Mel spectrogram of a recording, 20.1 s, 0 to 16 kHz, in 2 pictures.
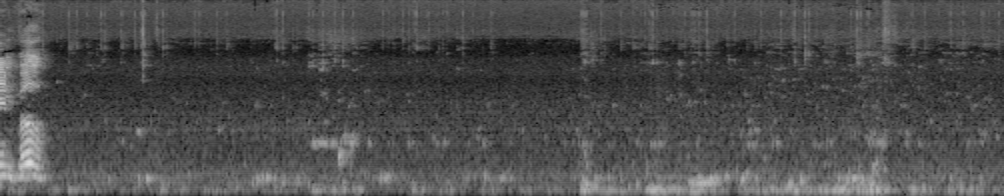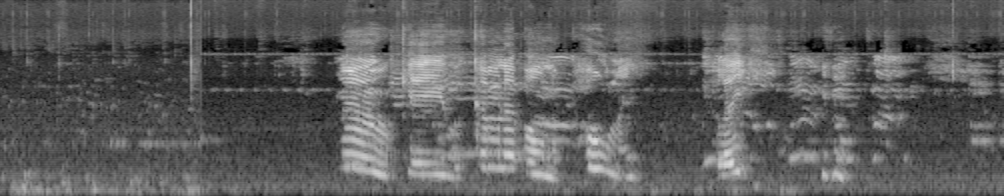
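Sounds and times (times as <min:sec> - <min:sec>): car road and engine rumble: 0:00.0 - 0:20.0.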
